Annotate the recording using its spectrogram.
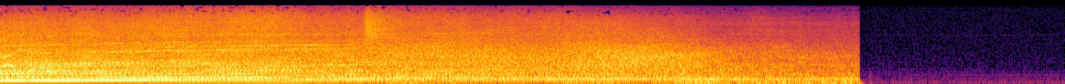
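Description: City transit bus's diesel engine running as the bus drives away, steadily fading with distance, then cutting off abruptly about eight and a half seconds in.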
